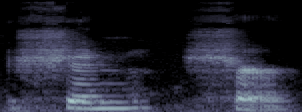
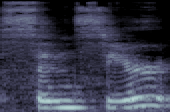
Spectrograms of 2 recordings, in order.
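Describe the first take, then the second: First: It begins with an sh sound. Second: It begins with a plain s sound. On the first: The speaker calls it right. "it's shinshir" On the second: The speaker calls it wrong. "It's not sincere"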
